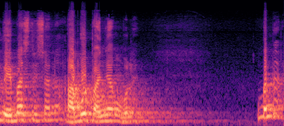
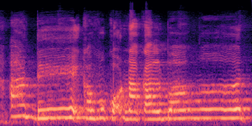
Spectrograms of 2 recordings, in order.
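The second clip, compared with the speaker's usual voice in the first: lightly voiced parent, higher and slow; a hint of a mother gently scolding her child; 9 semitones higher, slower than usual. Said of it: "orang tuanya bilang gini".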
